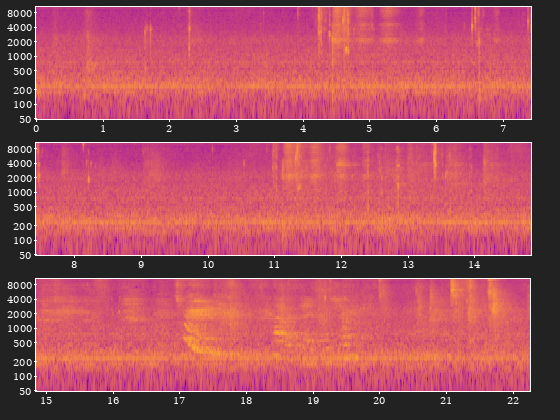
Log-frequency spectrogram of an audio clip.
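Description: A young man gulps a drink from a can.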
